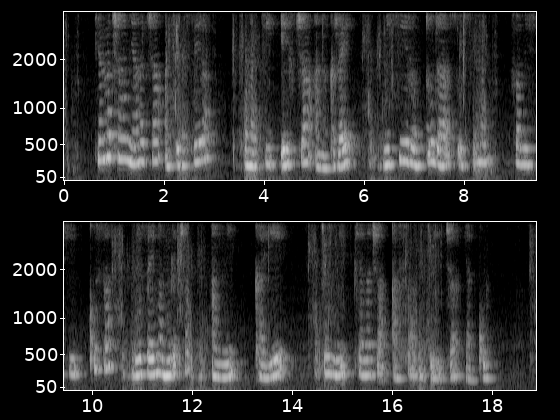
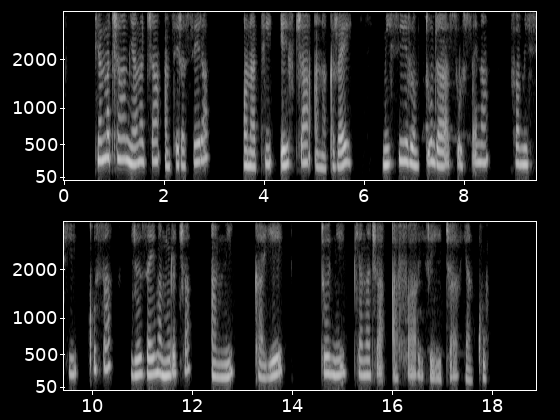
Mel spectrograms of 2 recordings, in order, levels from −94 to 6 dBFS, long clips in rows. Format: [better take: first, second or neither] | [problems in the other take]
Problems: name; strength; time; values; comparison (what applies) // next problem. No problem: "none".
second | noise reduction (neural separator model SepFormer DNS4)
